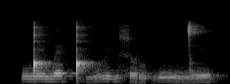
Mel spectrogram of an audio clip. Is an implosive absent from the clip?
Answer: no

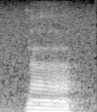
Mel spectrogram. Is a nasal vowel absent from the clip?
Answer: no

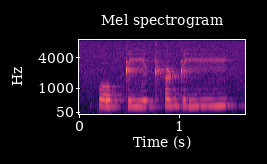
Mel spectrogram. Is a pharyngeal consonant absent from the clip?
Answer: yes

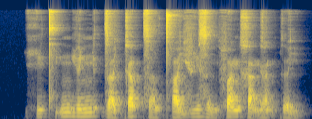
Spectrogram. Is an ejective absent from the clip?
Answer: yes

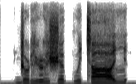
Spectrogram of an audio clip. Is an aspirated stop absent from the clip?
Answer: no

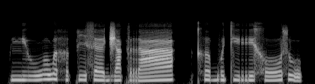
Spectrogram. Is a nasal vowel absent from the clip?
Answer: yes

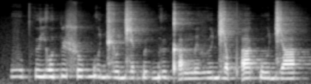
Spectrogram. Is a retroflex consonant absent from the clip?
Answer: no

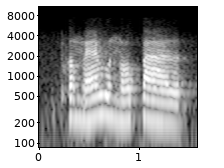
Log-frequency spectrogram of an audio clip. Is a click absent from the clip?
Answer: yes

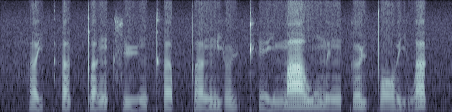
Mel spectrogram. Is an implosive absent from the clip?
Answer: yes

